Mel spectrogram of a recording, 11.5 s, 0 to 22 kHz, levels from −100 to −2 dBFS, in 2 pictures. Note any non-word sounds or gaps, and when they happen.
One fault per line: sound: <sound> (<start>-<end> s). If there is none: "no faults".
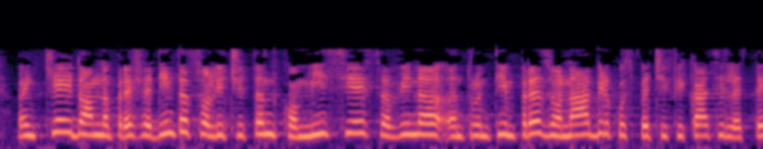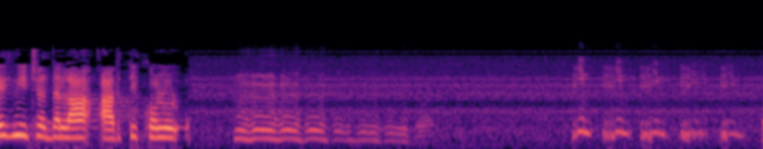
sound: laugh (7.5-9.0 s)
sound: laugh (10.0-11.3 s)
